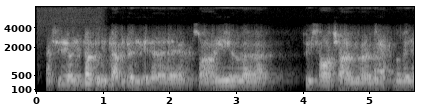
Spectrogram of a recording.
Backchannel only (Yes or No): Yes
